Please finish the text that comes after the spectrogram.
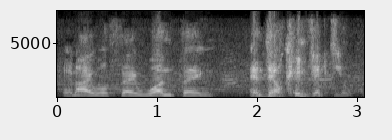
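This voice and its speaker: Man acting an anguished, gravelly little circus man. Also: medium pitch, lively intonation, a little slow, muffled recording, slight background noise. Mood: accusing. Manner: melodramatic, insistent. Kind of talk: radio play acting.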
